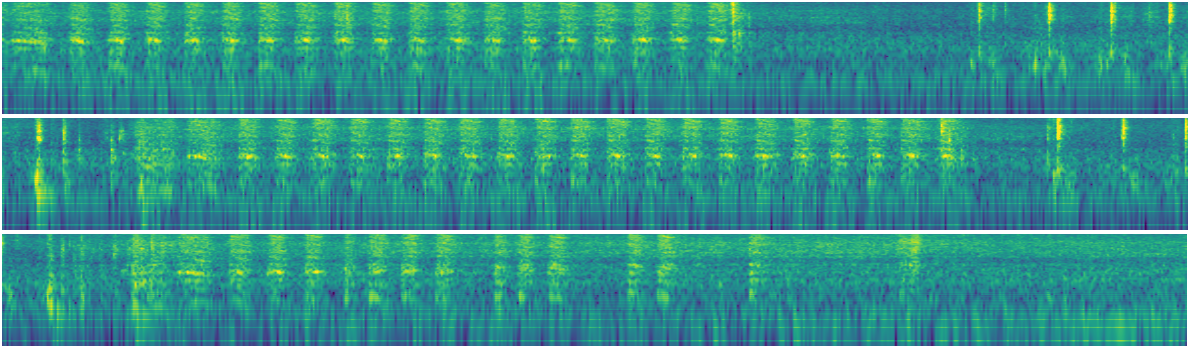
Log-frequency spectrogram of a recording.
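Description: A carbureted Toyota van with no choke cranks and fires up, steady rhythmic starter churn with clicking, then the engine catching and running close by, no talk.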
